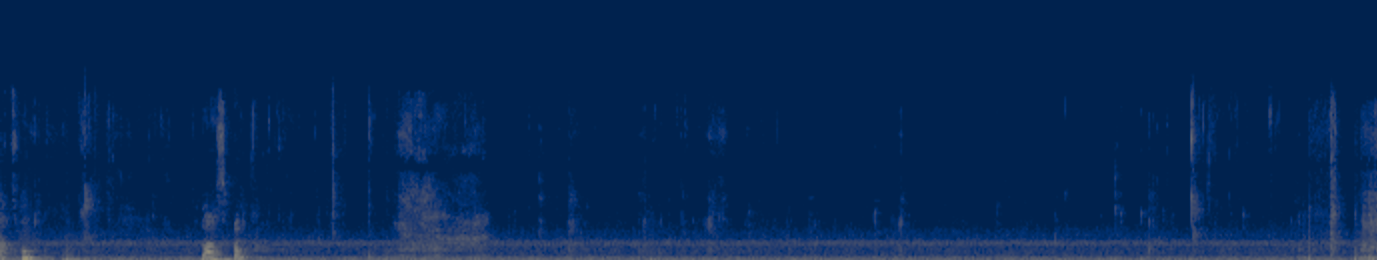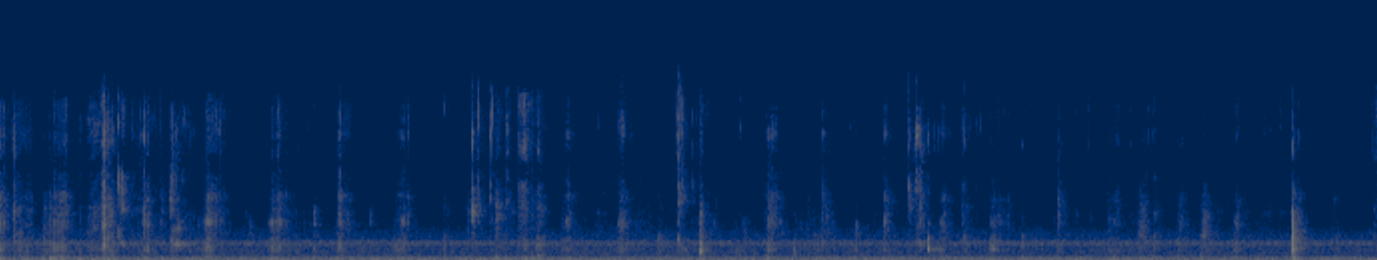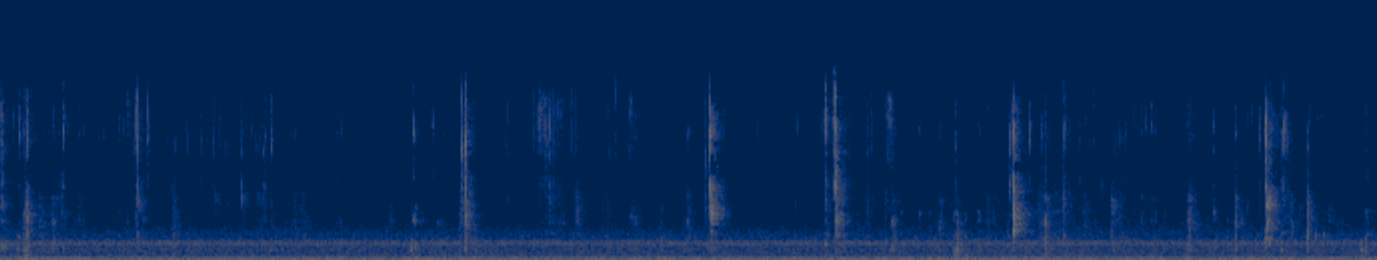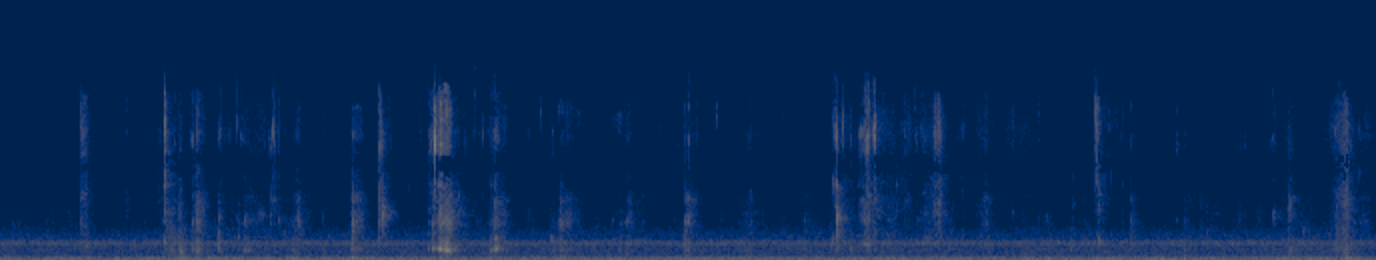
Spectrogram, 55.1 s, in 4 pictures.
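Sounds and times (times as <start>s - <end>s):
low background hum: 0.0s - 55.0s
chewing and mouth sounds: 2.5s - 4.0s, 5.3s - 54.5s.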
